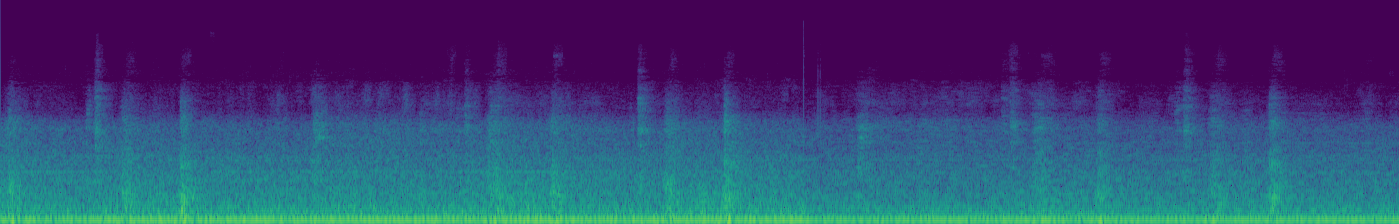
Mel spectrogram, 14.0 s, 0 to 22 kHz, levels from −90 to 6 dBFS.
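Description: From 8.04 s to the end, the sound turns rough and slightly doubled: channel delay (comb filtering), one channel lagging around 20 ms, cutting notches from around 20 Hz upward.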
